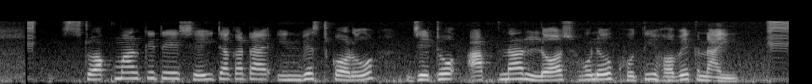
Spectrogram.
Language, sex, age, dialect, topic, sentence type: Bengali, female, 46-50, Western, banking, statement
